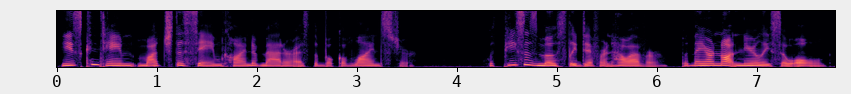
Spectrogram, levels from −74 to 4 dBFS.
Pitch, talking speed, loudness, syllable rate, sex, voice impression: 225 Hz, 175 wpm, -20 LUFS, 5.4 syllables/s, female, feminine, slightly young, tensed, powerful, bright, soft, clear, slightly intellectual, friendly, elegant, lively, kind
